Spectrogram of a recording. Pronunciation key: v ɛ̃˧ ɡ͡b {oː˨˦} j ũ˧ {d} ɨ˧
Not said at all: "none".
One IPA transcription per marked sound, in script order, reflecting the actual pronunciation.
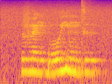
oː˨˦, d

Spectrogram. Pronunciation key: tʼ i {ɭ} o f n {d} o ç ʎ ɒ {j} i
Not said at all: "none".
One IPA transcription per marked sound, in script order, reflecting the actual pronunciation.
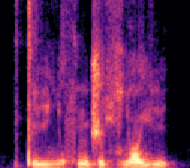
ʎ, d͡ʒ, j

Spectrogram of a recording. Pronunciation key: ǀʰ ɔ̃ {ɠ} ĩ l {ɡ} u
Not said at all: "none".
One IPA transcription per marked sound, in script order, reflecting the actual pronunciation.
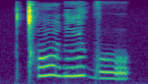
ɠ, ɡ

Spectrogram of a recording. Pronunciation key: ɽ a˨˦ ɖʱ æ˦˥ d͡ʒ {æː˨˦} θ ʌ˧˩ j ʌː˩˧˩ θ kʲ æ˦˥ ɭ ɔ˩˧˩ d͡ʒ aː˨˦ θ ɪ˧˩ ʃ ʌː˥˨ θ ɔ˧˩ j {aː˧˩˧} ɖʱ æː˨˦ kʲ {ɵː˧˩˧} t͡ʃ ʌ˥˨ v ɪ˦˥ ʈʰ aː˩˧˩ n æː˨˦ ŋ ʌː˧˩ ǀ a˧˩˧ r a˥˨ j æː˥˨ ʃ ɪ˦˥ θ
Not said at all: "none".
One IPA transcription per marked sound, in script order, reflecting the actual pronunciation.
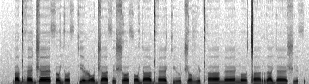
æː˦˥, aː˨˦, ɵː˧˩˧

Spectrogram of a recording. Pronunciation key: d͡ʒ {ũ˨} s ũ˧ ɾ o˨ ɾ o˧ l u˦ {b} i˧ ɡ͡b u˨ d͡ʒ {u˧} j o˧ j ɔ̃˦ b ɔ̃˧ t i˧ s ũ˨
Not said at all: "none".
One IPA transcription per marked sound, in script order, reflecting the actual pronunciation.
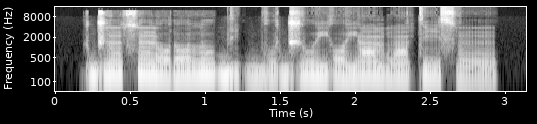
ũ˧, b, u˧

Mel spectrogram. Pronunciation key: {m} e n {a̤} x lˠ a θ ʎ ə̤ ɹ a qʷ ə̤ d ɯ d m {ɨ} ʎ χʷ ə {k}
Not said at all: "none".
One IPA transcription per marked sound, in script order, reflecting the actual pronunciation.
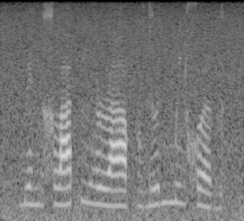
b, ə̤, ɨ, ɡ

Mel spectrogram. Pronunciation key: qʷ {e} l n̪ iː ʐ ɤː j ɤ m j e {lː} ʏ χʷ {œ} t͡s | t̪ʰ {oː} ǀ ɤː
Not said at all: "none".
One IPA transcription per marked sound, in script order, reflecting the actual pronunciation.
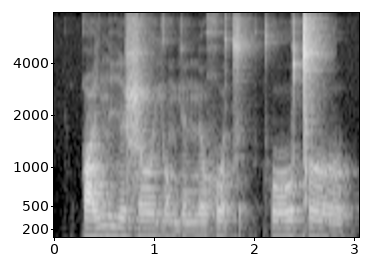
i, n̪, œ, oː

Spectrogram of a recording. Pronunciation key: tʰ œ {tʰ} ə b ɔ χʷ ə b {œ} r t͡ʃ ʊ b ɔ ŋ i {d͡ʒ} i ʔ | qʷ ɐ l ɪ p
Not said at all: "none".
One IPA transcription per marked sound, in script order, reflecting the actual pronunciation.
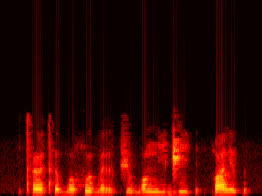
tʰ, œ, d͡ʒ

